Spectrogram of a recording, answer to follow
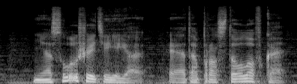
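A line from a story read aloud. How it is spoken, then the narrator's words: Old man's loud, hoarse, steady voice. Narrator (Russian): Громкий, хриплый голос старика не дрогнул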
